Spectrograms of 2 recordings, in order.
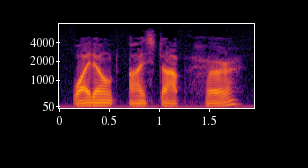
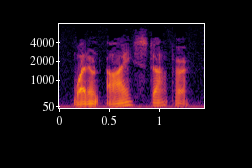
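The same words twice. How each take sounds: First: Slowly tasting the question. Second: Said in the usual way. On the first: A narrator's reading. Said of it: "as though he were tasting the question". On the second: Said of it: "said Seaver Ganar slowly".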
